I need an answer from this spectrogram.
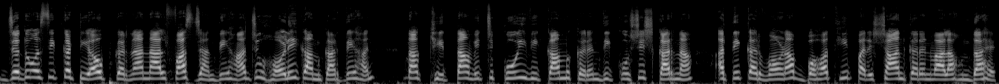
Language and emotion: Punjabi, angry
